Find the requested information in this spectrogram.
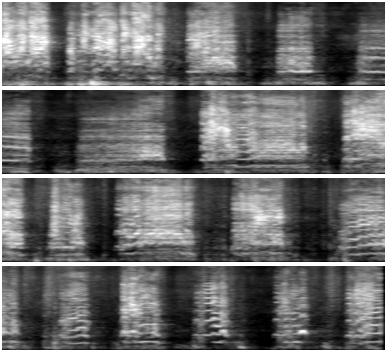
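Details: Two European badgers fight under a ground-level terrace, giving harsh, raspy squeals and screams in rapid, irregular bursts.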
